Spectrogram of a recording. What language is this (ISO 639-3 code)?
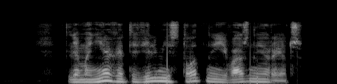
bel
